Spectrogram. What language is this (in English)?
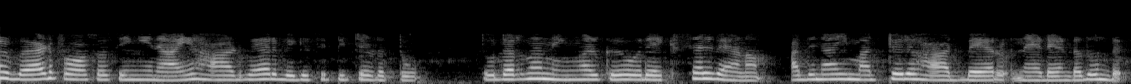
Malayalam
